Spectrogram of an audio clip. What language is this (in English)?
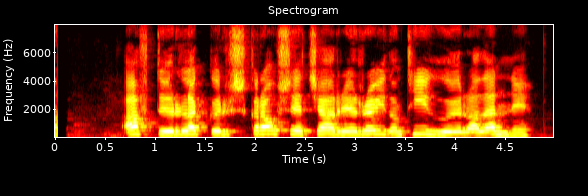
Icelandic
